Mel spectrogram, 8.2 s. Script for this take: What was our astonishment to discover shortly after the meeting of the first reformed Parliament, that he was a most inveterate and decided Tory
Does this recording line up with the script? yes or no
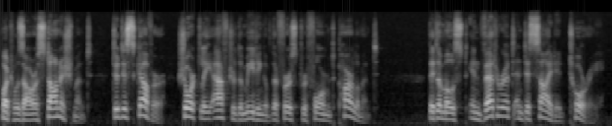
no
